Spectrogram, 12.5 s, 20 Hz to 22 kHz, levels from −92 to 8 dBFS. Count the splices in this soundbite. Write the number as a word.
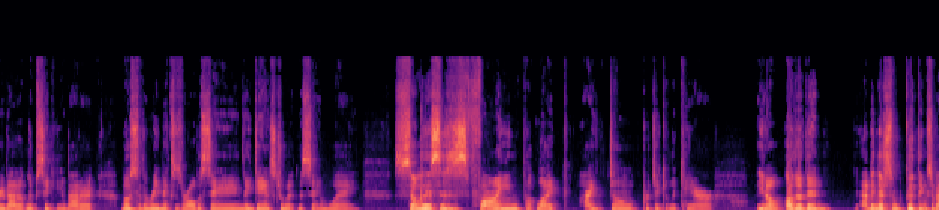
zero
